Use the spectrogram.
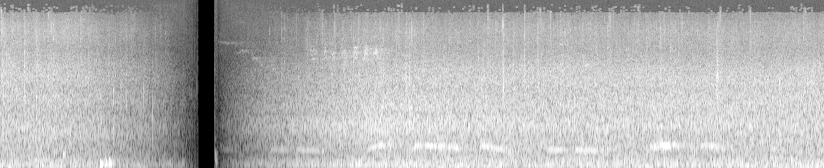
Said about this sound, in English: Wood pigeons. That cooing always takes me back to my grandmother's house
